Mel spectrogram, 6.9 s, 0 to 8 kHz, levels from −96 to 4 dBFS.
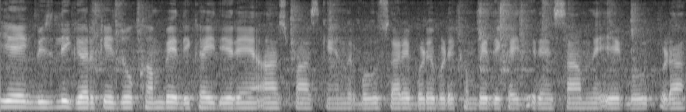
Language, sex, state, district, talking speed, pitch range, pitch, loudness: Hindi, male, Rajasthan, Barmer, 235 wpm, 125-135 Hz, 130 Hz, -18 LUFS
